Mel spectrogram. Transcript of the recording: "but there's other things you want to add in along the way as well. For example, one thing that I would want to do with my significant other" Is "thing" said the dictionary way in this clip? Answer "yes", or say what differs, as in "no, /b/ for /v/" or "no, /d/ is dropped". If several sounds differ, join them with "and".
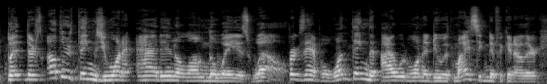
yes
